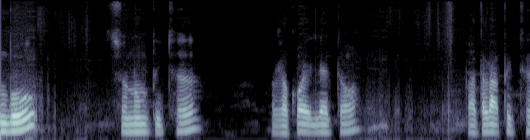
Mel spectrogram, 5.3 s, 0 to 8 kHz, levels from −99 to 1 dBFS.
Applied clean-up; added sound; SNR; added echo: neural separator model SepFormer DNS4.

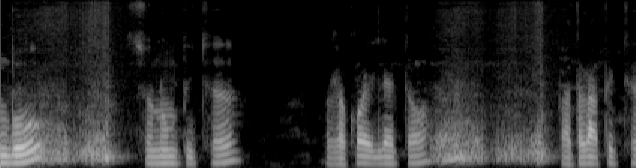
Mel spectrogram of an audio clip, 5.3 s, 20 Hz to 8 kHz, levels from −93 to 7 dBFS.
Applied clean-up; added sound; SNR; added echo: none; Zipper (clothing); 10 dB; none.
